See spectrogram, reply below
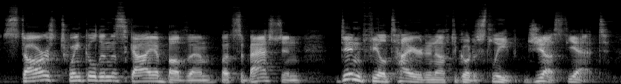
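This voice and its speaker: Man, children's read-aloud host, very animated pitch, bright voice, storytelling with casual asides. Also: a little slow. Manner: expressive, addresses children directly.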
